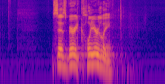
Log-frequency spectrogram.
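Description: A man sings a short phrase through a microphone.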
